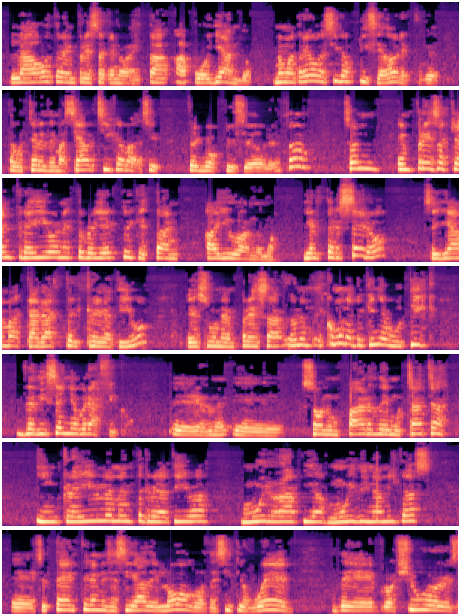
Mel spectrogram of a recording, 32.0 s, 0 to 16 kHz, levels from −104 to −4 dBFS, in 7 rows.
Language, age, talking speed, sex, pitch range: Spanish, 30-49, 145 wpm, male, 190-225 Hz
